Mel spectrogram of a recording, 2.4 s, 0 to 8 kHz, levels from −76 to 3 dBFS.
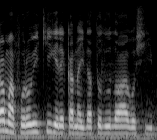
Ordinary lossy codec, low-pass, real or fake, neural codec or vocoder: none; 7.2 kHz; real; none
